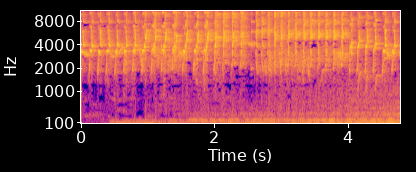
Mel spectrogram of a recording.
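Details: Continuous high chattering trill from a lovebird labelled ambrol and mabung konslet, fast even pulses throughout, with a soft low rumble in the background.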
